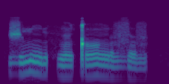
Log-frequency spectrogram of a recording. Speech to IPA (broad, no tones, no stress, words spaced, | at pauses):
ʒyŋyθðœ̃ ǃɔ̃ŋɵvzɵv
